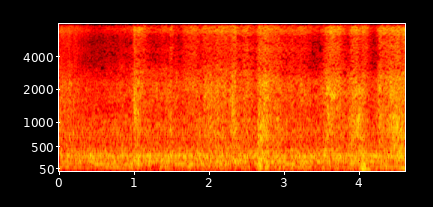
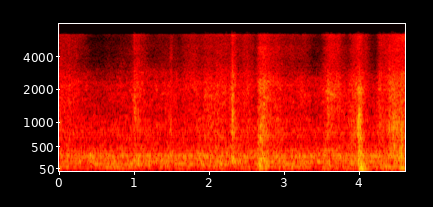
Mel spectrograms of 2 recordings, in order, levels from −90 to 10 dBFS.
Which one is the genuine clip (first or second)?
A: first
